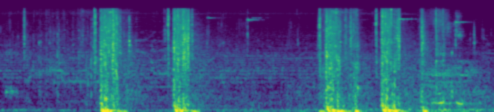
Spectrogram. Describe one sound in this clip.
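Loud gunshots ring out one after another and echo in a tight space.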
